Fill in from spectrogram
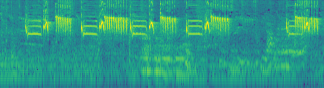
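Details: Prinias in a fierce song battle, caged versus wild, giving a steady series of upswept notes, each tied to a short buzzy trill, repeated about once a second.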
